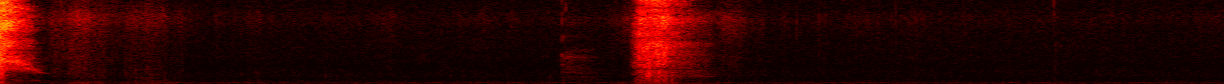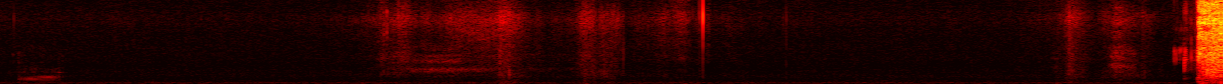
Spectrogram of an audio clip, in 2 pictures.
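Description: Several sharp sneeze bursts, one loud and wet, others muffled and stifled, with quiet sniffs between; ordinary sneezing.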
